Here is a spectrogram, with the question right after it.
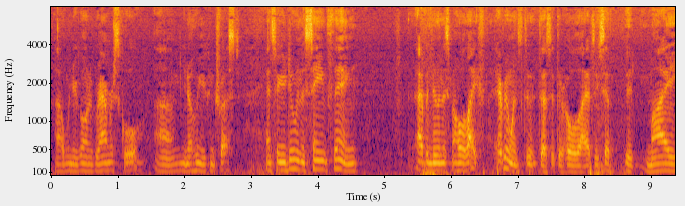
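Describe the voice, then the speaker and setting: A normal speaking voice with an American accent, ordinary pitch variation and a fairly quick pace. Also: man, medium pitch for a man. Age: 60s. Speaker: investor. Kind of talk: interview answers.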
